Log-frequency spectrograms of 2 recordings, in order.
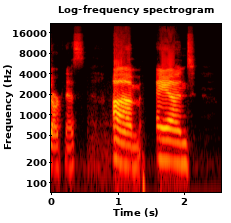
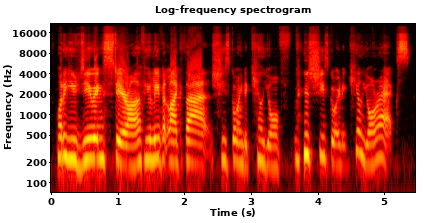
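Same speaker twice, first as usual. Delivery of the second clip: louder, urgent in-character challenge; urgent confrontation; 4 dB louder than usual. Acted. Shadowy figure warns Stira, urgent and loud. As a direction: confront her urgently, starting loud and easing off.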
